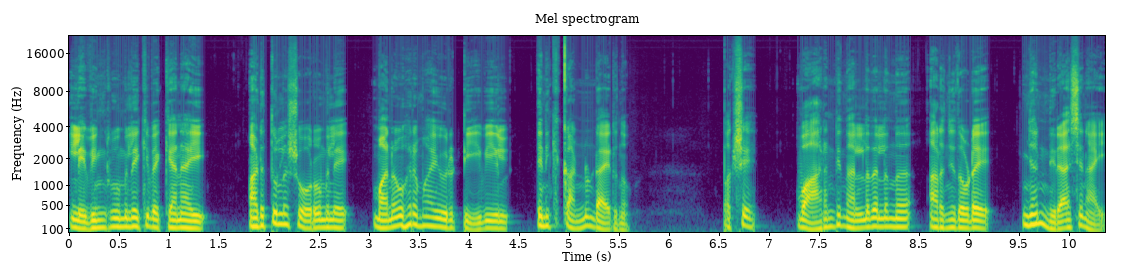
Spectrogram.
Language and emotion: Malayalam, sad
